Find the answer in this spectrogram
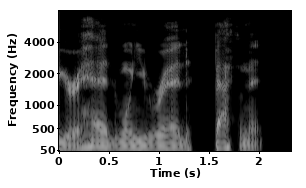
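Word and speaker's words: Baphomet: Uh I generally say Baffomet. Um, but you know, obviously if you were French, you might say Baffome and that's what the uh the French knights who were being interrogated.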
